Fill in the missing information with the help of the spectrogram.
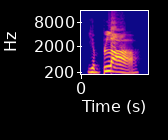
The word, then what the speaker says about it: Yabla: I don't know how to best pronounce it. Yabla. It's kind of like Kablam.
